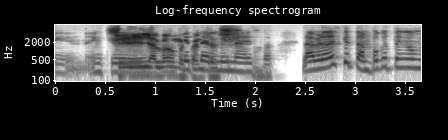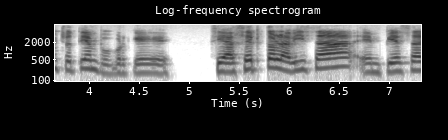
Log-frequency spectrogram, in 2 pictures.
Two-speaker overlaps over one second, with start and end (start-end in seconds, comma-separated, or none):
0.5-2.2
